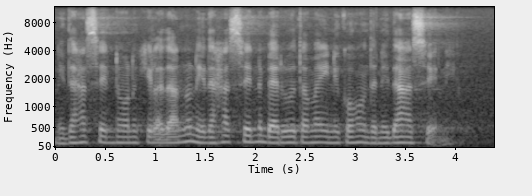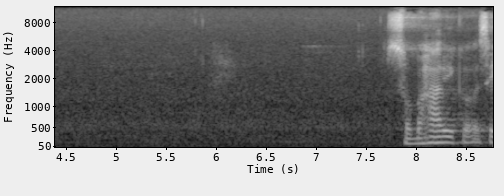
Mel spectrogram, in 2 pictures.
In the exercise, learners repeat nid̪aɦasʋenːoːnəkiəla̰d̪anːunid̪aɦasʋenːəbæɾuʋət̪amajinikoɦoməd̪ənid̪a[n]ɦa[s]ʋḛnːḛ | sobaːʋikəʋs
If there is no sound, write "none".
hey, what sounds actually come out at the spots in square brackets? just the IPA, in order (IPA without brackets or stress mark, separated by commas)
none, s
